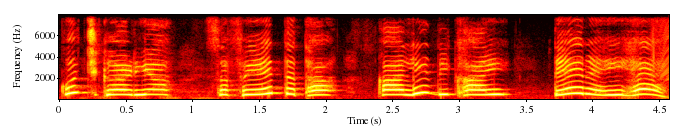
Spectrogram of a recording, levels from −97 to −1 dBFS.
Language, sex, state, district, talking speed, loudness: Hindi, female, Himachal Pradesh, Shimla, 120 wpm, -10 LUFS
